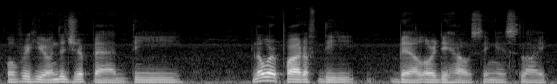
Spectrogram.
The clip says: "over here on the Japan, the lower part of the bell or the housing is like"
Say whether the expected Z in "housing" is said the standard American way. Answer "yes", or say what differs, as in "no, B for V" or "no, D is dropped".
no, S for Z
